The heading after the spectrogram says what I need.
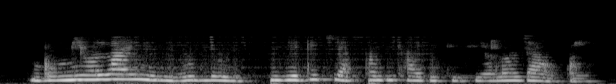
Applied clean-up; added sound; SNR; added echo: neural separator model SepFormer DNS4.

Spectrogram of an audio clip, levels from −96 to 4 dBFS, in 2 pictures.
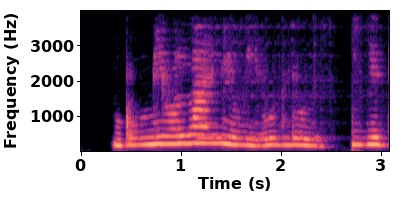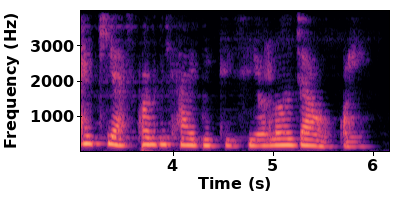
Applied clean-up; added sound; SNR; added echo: neural mask model DeepFilterNet 3.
